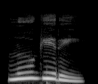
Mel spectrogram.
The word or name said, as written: ಮೂಗಿರಿ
